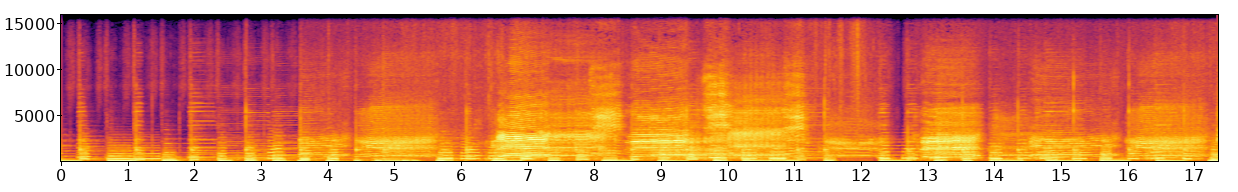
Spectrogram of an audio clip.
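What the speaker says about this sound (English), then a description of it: "Sheep." Sheep bleat repeatedly, loud and close, in long wavering cries over a rhythmic musical backing.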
